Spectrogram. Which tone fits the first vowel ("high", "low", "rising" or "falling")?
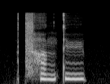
low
